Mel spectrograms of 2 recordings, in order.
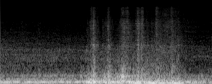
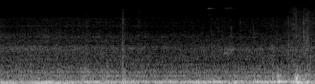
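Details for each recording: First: Daihatsu Luxio driven on a rough road after months of hard off-road trips: over road rumble, a second-long burst of hollow clunks from the front wheel on the rough patch; front suspension knocking, likely worn parts. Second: Daihatsu Luxio driven after front suspension work for a front-wheel clunk: only steady low road rumble, no knock from the front left, and the owner concludes the cause was the "bojo" part, not the shock absorber. Normal suspension, no clunk.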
